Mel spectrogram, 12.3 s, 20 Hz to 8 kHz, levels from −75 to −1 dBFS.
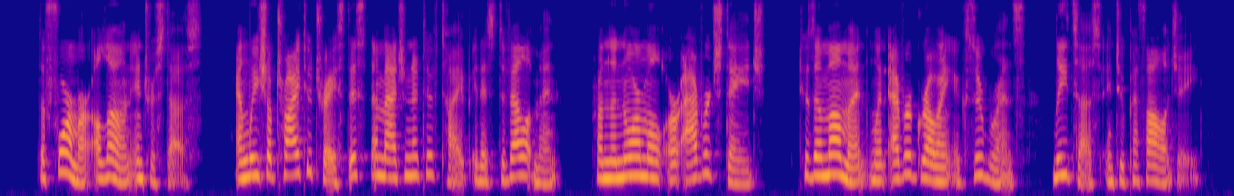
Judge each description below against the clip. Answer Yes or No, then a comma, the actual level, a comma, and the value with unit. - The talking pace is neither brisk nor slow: Yes, average, 165 wpm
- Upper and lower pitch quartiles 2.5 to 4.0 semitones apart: No, average, 4.7 semitones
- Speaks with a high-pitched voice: Yes, high, 220 Hz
